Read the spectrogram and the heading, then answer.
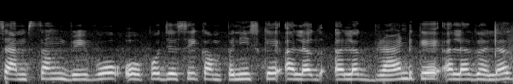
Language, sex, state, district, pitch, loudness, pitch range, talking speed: Hindi, female, Haryana, Rohtak, 245 Hz, -13 LUFS, 235-260 Hz, 140 wpm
